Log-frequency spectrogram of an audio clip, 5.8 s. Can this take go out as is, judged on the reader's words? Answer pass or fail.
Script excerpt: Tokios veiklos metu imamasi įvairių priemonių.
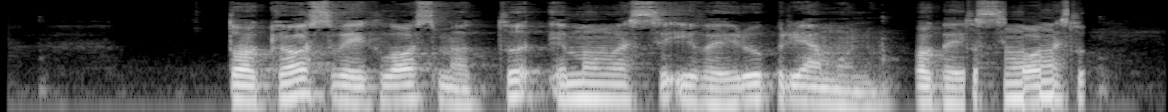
fail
